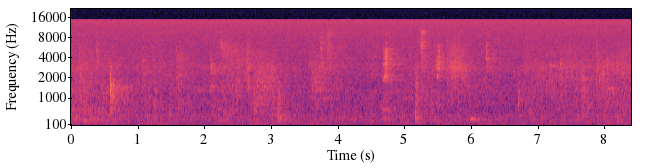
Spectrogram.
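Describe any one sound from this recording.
A man speaks on stage in a large hall, heard from a distance.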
